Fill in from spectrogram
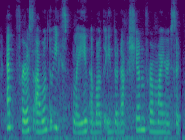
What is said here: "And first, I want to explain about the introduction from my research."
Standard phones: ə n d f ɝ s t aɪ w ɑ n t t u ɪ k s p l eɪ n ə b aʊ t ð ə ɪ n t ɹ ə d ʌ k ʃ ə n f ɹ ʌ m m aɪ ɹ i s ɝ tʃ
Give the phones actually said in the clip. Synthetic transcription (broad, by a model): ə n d f ɝ s t aɪ w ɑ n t t u ɪ k s p l eɪ n ə b aʊ t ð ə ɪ n t ɹ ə d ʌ k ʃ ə n f ɹ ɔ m m aɪ ɹ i s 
